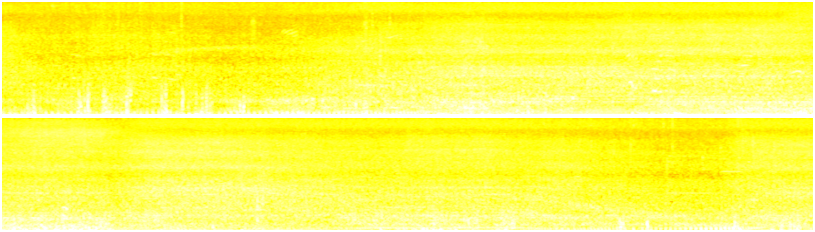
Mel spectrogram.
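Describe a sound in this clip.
Wind rumbles steadily outdoors, buffeting close up.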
